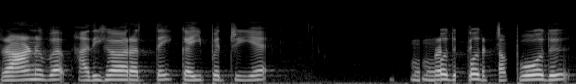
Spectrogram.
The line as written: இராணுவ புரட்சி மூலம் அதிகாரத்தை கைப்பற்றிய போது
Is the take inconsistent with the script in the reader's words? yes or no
yes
